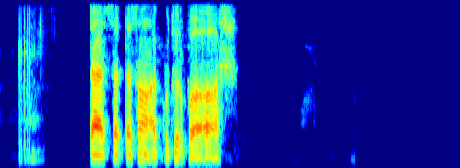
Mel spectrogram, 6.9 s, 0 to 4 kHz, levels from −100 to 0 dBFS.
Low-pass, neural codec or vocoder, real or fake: 3.6 kHz; none; real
